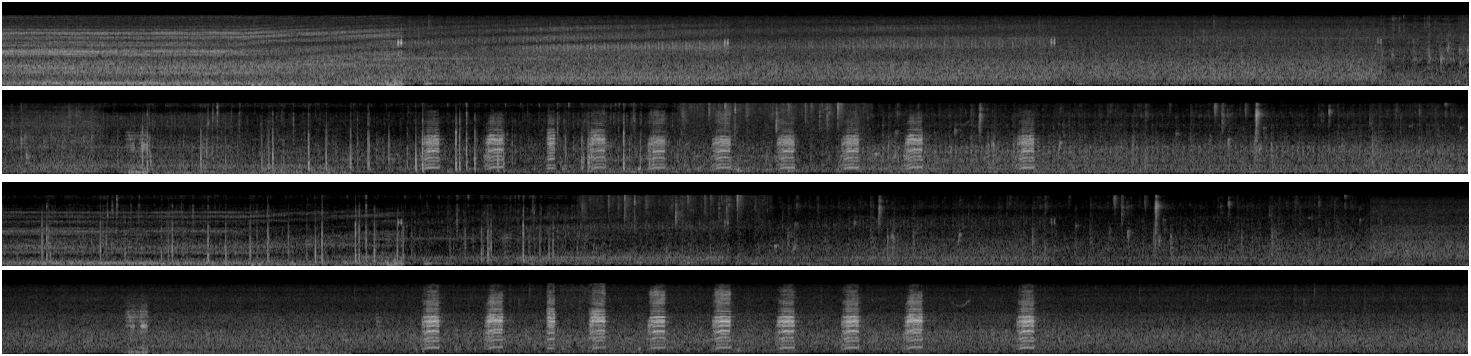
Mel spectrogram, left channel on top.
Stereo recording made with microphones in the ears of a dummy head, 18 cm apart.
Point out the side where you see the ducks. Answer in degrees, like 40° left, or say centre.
80° right.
